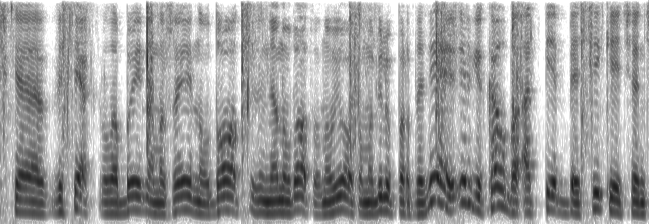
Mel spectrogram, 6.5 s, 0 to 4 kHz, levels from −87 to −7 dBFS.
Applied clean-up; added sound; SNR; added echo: none; Splash, splatter; 15 dB; none.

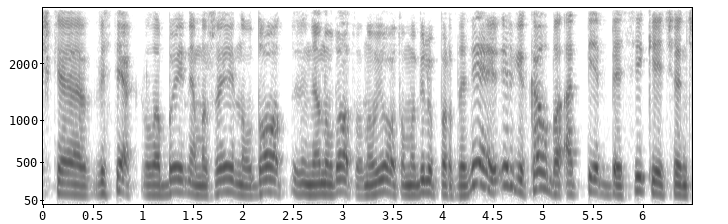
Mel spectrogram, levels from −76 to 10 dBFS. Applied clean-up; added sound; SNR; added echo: none; none; none; none.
